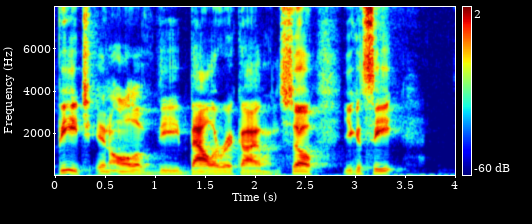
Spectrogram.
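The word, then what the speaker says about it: Balearic: got the coolest beach in all of the baleric islands so you could see isla illest balors but we pronounce it baleric okay uh the english speakers now the tithirian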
